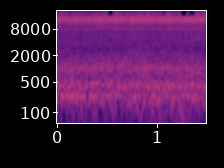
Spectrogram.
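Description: A swarm of honey bees clustered on the front of a hive gives off a dense, steady buzzing drone. It is close and continuous, with no pauses and no voices.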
